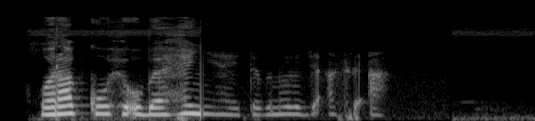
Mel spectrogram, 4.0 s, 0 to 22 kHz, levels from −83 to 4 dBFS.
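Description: At 1.50 s the input likely switched to a poorer device. After a 20 ms gap, speech turns quieter and boxy, cut above 3.8 kHz, until 3.39 s.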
